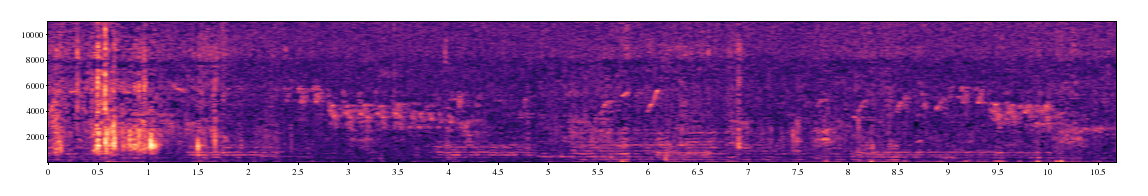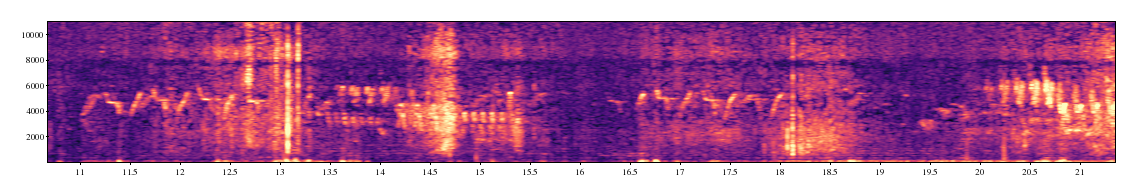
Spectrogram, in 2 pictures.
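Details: Bees hum among wild flowers with a low, droning buzz that swells and fades as they pass close.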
